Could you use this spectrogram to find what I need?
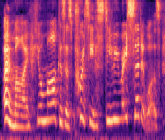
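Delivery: high gushing mum voice, a little hammed-up; gushing mother. Reader voicing Stevie Ray's mum gushing over Zoe's mark. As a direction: gush over the girl's mark.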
